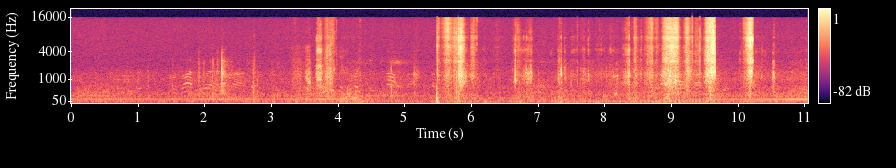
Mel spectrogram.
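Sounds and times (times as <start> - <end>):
sleeve rubbing on microphone: 3.3 - 4.1, 5.5 - 10.3.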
